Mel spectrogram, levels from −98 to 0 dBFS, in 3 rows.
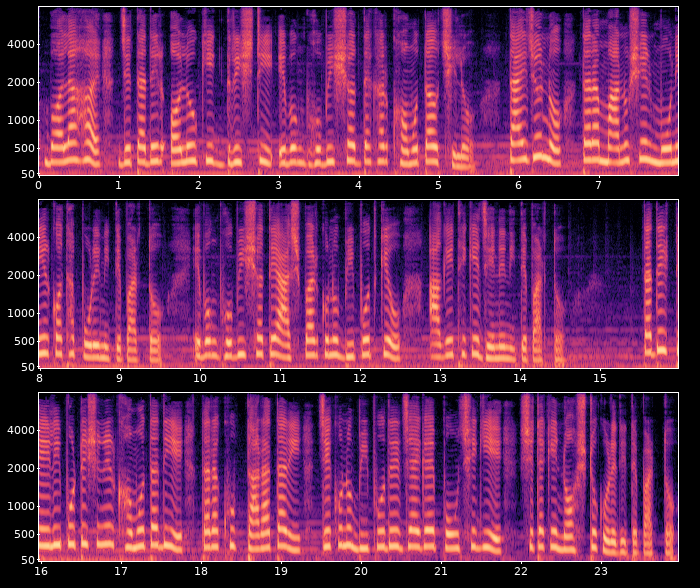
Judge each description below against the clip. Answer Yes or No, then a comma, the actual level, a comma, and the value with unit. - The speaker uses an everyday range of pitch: Yes, average, 3.6 semitones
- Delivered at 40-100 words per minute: No, fast, 120 wpm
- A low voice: No, very high, 260 Hz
